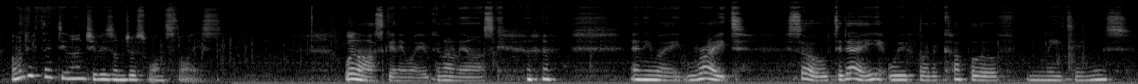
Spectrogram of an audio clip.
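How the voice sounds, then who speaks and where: A woman's voice: mid-range voice, measured pace, a little hiss or hum, close to an everyday voice. A woman playing a friendly, chatty giantess office worker in an ASMR roleplay, caring and a little hesitant as she talks to a tiny colleague. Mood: chatty, relaxed. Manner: bubbly, caring, apologetic, hesitant with soft laughs. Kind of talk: ASMR roleplay, one-sided conversation.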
